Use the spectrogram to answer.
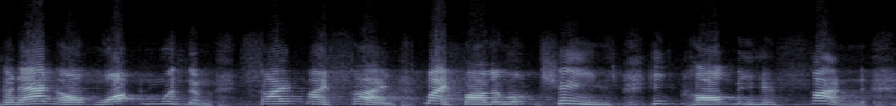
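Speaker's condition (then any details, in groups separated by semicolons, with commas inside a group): Severe cleft palate with lisp; congenital, hole in roof of mouth, no upper lip, half nose, many corrective surgeries; still speaks with a lisp, hard to understand, could not speak clearly for first 17 years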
